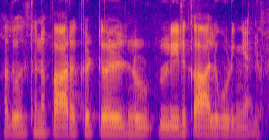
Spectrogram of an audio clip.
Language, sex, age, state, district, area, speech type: Malayalam, female, 30-45, Kerala, Kannur, rural, spontaneous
